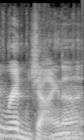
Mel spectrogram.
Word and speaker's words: Regina: It rhymes with vagina. I was taught that. Yeah, I learned that yesterday, Ducky. Did you know how to say Regina?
